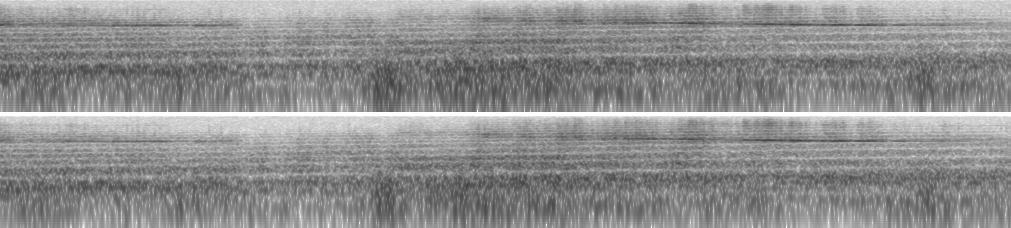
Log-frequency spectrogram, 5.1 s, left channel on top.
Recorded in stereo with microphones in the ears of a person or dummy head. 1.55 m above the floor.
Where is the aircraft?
10° left (ahead or behind); by 5.1 s 15° right (ahead or behind).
